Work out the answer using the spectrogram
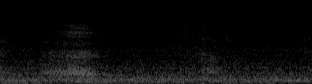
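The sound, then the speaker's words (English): A person yawns with one drawn-out, breathy swell near the start, fading into a steady hiss of background noise. “Sorry, I yawned.”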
